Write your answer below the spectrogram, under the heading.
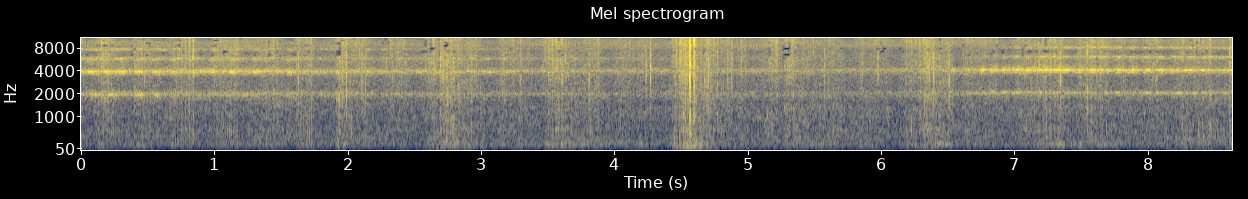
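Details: Male evening cicadas (higurashi) sing near one of their kind trapped in a montane orb-web spider's web on an old mountain trail in Japan, sunny midafternoon around 14:00, mid-July 2022. Steady high whining tones carry throughout, with one sharp crackle midway.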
